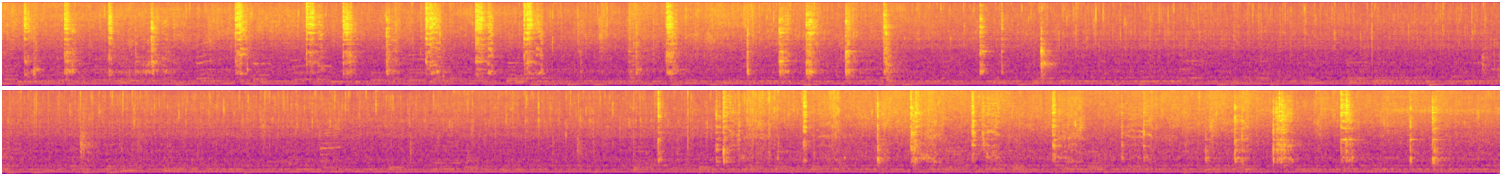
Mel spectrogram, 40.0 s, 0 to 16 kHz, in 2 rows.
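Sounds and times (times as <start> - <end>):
shrimp sizzling in oil: 0.0 - 39.9
metal spoon scraping pan: 0.3 - 2.4, 4.0 - 7.3, 30.7 - 38.1.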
